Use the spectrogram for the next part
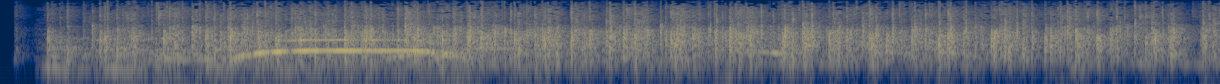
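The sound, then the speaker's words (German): A live audience bursts into sustained applause and cheering, with a rising whoop near the start, the clapping dense and loud throughout the whole stretch. “Aber nachdem wir ja heute Live-Publikum haben, würde ich sagen, ich will mal was vom Publikum hören.”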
